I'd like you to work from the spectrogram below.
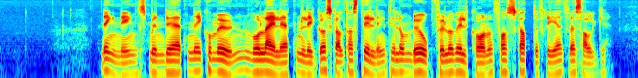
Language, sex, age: Norwegian, male, 22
